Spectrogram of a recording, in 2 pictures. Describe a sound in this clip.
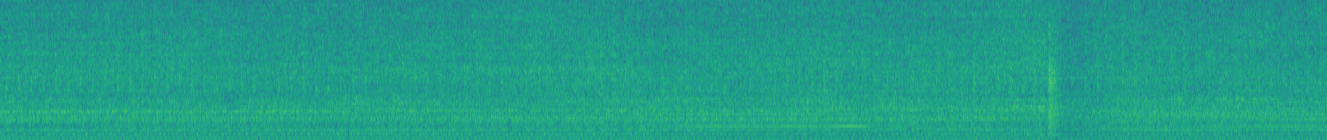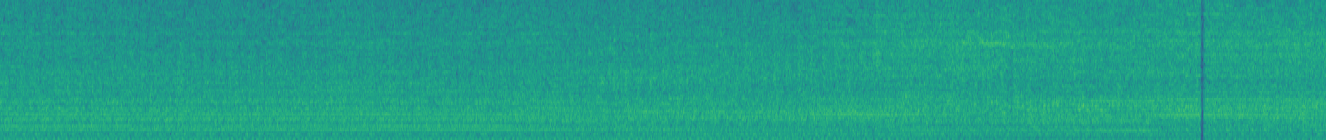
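A tractor engine hums steadily in the distance.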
